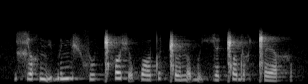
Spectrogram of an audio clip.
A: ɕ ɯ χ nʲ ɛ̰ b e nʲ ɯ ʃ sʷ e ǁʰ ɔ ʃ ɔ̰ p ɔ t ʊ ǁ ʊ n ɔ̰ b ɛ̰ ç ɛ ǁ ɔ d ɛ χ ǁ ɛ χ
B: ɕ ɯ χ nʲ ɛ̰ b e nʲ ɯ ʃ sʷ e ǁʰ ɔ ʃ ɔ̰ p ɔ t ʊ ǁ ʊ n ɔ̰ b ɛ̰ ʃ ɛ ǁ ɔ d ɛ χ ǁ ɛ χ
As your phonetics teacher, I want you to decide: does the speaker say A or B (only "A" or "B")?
A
